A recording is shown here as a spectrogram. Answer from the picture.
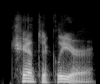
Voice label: "chanticleer", American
